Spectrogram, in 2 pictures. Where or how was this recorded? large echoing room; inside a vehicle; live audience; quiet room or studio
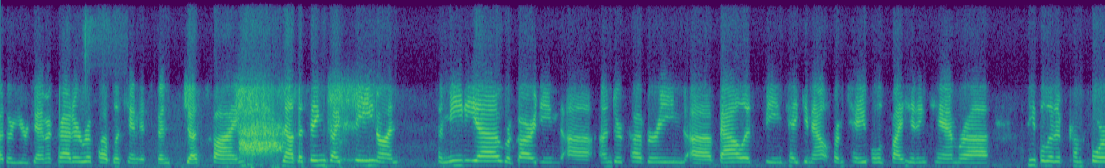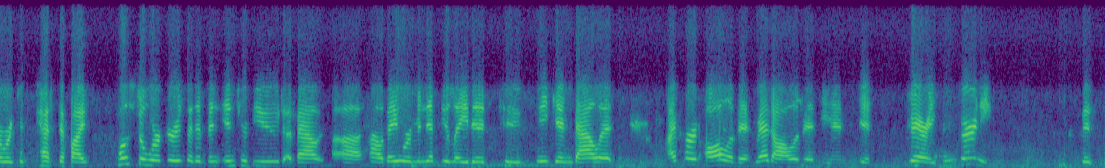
inside a vehicle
